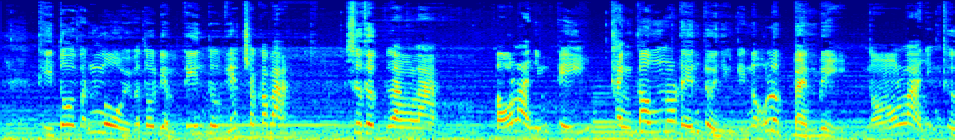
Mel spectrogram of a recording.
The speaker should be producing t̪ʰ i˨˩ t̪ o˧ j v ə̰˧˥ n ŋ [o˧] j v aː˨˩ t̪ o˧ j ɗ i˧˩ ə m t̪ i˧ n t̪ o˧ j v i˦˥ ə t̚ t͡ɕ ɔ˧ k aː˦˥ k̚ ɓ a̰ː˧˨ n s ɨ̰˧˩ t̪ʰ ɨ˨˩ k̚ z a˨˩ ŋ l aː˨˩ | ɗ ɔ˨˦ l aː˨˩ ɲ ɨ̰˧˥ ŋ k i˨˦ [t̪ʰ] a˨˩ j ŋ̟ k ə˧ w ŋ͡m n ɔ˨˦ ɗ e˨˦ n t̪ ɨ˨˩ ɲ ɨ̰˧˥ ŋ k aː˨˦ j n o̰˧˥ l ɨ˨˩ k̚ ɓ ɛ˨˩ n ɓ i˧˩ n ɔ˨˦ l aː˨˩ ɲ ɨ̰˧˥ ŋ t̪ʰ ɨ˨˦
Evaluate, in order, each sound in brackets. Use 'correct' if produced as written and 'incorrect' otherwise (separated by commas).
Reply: incorrect, correct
